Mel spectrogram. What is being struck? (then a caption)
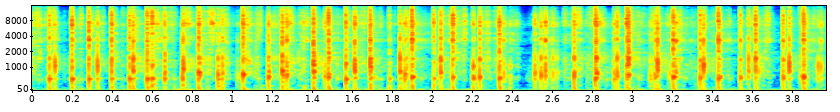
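Small printed cardboard box. Fingertips and nails tap quickly on the faces of a small, hollow, printed cardboard speed cube box. A rapid run of 26 dry, short taps carries a hollow resonance around 580 Hz with a light papery click on top. Each tap dies away almost instantly.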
